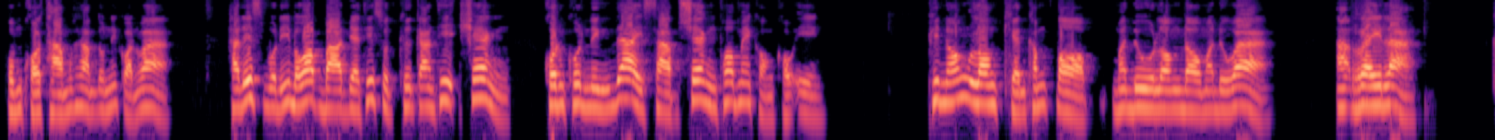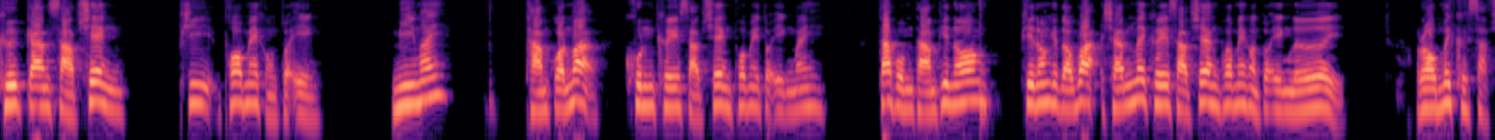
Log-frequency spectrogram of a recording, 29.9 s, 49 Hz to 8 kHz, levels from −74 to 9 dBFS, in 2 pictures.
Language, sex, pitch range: Thai, male, 155-200 Hz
